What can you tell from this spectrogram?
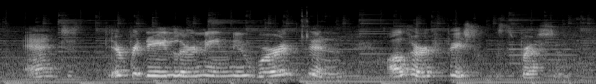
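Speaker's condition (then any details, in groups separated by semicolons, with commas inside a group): Friedreich's ataxia; Friedreich's ataxia, affects speech and balance; onset late 20s, diagnosed around 30, balance declining; pronunciation harder, slower careful speech, locals understand easily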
